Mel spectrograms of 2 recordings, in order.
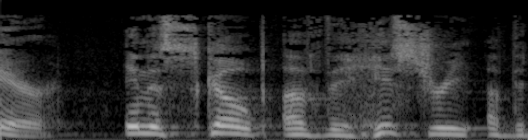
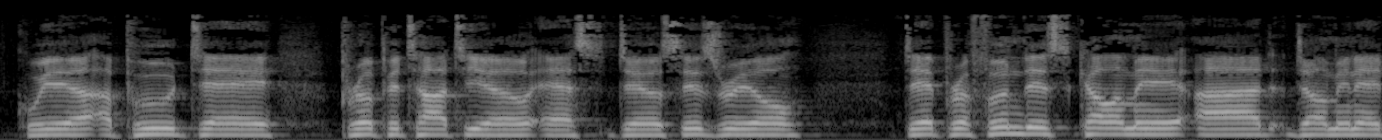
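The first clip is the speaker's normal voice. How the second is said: slow, lower, monotone Latin intoning; droning Latin liturgy; 4 semitones lower, slower than usual. Retold or imitated. Pastor imitating medieval Latin mass, slow droning chant. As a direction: drone it like an old priest at mass. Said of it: "this is what you hear".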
